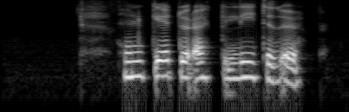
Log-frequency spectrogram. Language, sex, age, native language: Icelandic, female, 7, Icelandic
